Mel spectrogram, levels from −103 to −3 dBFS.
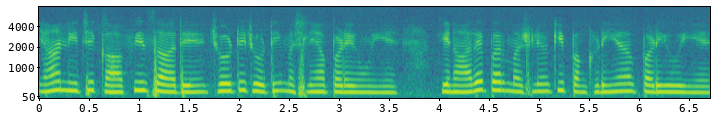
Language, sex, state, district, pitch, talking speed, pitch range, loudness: Hindi, female, Uttar Pradesh, Jalaun, 220 Hz, 150 wpm, 215-245 Hz, -16 LUFS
